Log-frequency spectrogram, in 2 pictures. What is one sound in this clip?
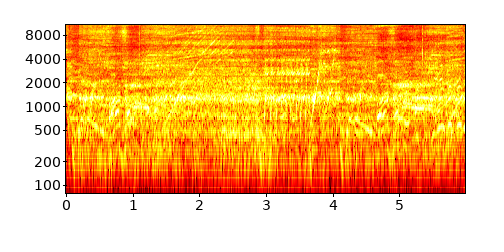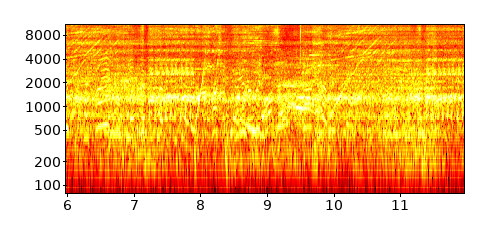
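A slot machine plays loud electronic music and sound effects.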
